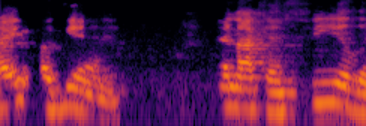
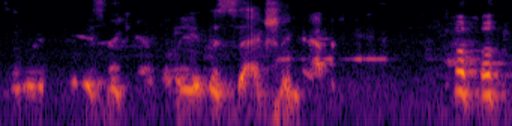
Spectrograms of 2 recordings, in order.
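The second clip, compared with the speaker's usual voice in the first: softer and higher, disbelieving; real stunned disbelief; stunned quiet; 9 semitones higher, 14 dB quieter, faster than usual. Real, not acted. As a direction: murmur in disbelief. Paint on her face.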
